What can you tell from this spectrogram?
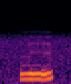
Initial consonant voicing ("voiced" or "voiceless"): voiced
